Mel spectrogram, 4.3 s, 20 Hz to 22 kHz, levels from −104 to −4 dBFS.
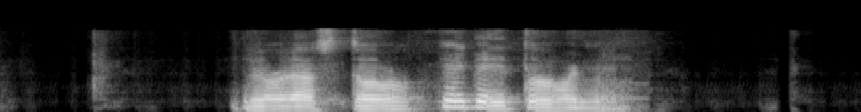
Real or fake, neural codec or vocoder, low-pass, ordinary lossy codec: fake; codec, 16 kHz in and 24 kHz out, 0.6 kbps, FireRedTTS-2 codec; 7.2 kHz; Opus, 64 kbps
